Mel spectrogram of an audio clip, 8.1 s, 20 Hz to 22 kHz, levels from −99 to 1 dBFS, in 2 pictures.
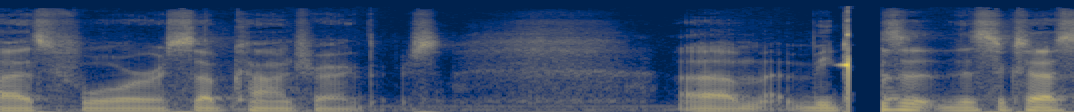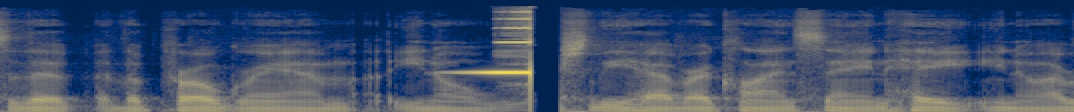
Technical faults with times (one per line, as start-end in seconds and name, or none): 3.13-3.30 unstable filter
5.64-6.13 unstable filter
